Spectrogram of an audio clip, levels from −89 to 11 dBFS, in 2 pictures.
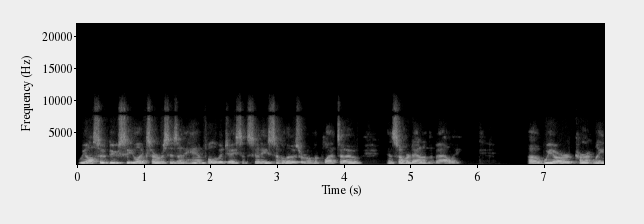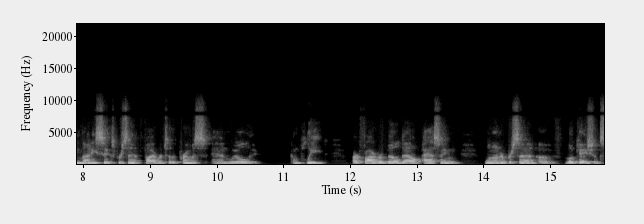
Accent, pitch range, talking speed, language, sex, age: American, 130-145 Hz, 170 wpm, English, male, 40-59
